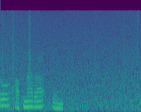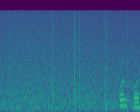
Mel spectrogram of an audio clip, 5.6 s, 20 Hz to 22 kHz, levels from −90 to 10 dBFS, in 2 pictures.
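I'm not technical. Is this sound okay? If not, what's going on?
No. From 1.25 to 5.21 s the speech almost disappears, likely one channel inverted, so the two stereo sides cancel each other out when played together.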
